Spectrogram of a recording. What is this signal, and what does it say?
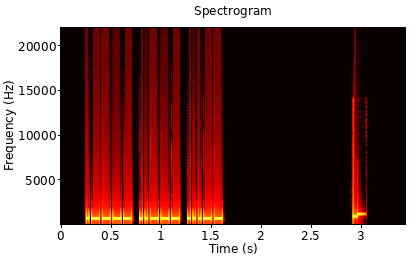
Morse code, heard as a keyed tone, about 44 wpm, 700 Hz. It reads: 123
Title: Numbers - 3-Digit 45wpm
